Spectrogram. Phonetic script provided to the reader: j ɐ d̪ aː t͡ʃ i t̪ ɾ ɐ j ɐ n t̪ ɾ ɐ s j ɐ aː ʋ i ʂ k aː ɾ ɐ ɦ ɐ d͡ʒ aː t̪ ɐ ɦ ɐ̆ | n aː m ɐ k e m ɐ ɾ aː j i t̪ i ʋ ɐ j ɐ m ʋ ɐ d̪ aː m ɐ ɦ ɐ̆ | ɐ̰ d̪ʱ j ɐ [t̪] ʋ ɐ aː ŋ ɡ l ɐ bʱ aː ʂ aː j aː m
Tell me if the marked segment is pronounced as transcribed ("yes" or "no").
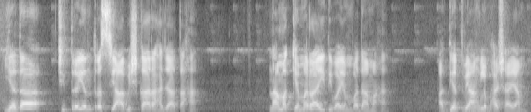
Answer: yes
